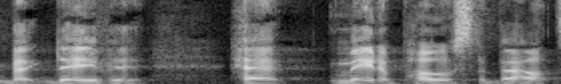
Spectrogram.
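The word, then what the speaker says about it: Bet-David: where Patrick uh yeah Patrick David yeah that's how you say his name Patrick Beck David had made a post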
